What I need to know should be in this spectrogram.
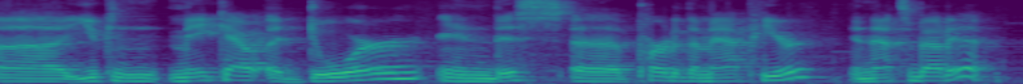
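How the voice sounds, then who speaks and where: A man running a tabletop game as dungeon master, describing rooms in a relaxed way with many fillers. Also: medium pitch, moderate pace.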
